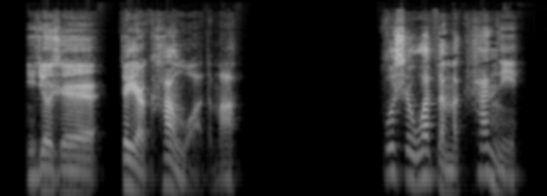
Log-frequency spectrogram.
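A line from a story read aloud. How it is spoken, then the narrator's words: Growing angrier. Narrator (Chinese): 江如意越说越生气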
